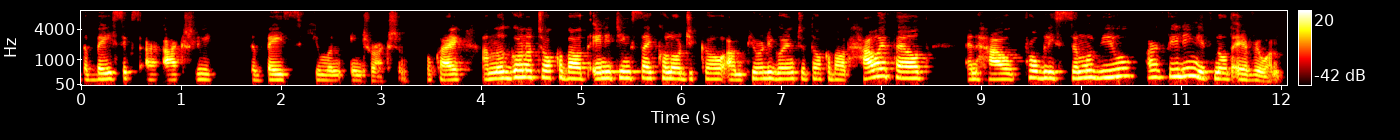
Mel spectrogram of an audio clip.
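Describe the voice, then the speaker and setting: "Um" and "okay?" come up constantly as this HR consultant leads her slide-based webinar. Originally from Bulgaria and in her thirties, she has a medium-pitched, darkish voice and speaks a little quickly.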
